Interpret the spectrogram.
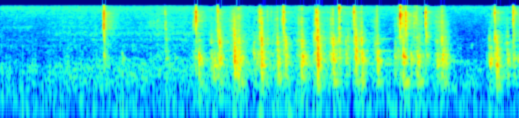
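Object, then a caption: Mechanical keyboard with round plastic keycaps. Fingertips type on a retro typewriter-style mechanical keyboard with round plastic keycaps set in chrome rings. After a lone click, a fast run of about fifteen sharp, bright keystrokes follows, each dying away almost instantly. A brief pause comes before a final few quick taps.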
